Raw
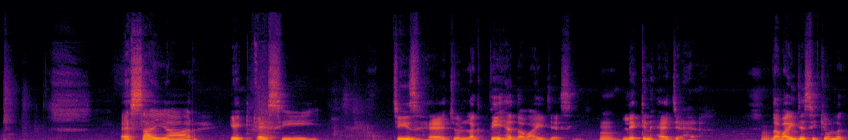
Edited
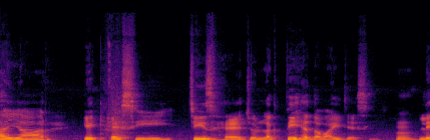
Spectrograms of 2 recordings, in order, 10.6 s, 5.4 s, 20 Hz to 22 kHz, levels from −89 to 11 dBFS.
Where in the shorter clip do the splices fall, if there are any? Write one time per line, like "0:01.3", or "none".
0:02.2

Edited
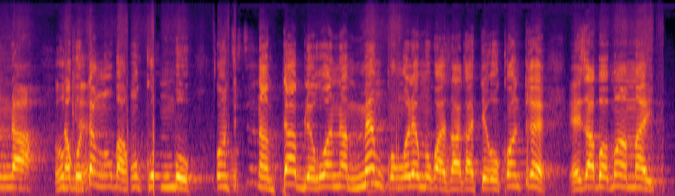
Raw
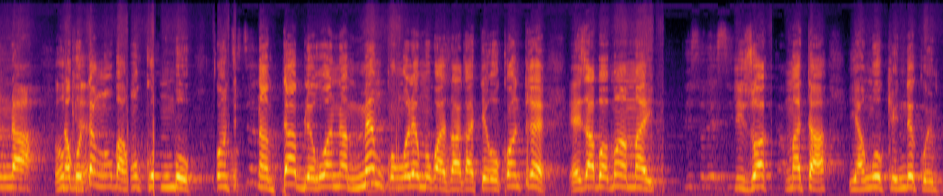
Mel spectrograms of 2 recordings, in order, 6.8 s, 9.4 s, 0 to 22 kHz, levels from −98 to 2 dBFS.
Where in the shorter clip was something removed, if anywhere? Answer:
none

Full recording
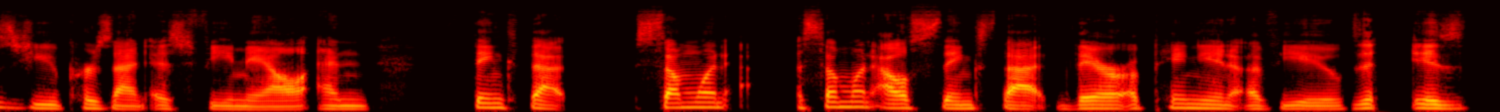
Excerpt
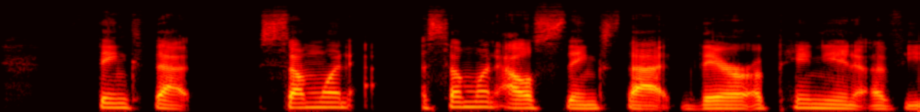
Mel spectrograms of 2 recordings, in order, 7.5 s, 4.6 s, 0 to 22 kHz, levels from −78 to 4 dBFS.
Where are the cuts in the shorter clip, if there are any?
none

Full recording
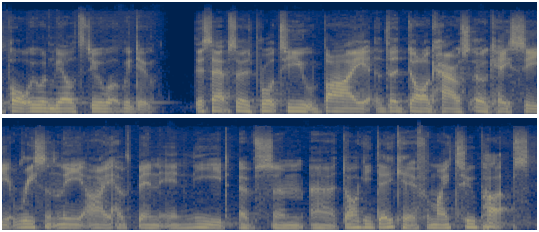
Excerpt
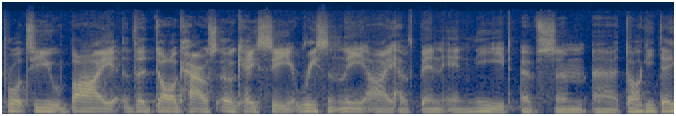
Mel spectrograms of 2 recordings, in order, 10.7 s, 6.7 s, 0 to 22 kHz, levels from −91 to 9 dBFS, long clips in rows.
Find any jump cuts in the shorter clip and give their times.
none

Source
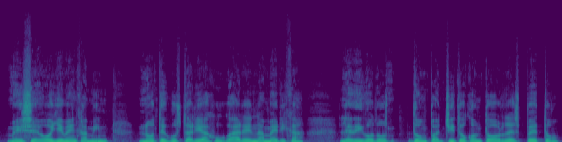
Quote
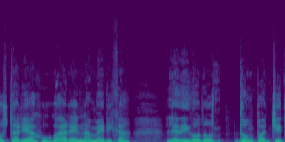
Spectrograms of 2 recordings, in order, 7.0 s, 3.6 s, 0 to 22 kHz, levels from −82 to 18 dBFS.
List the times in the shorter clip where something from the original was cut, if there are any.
none

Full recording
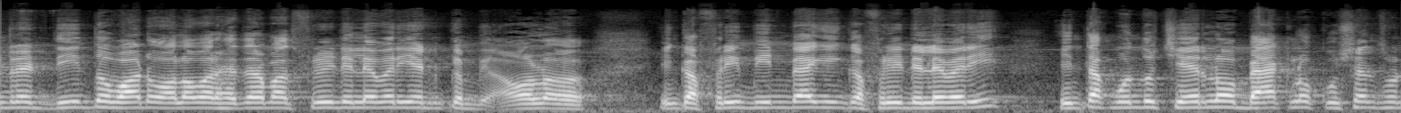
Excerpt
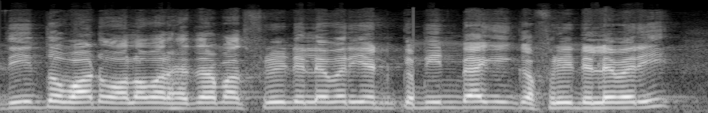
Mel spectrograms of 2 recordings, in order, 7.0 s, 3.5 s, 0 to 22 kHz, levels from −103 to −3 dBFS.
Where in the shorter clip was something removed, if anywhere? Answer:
0:02.1

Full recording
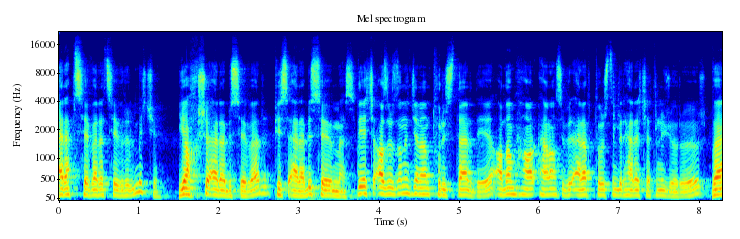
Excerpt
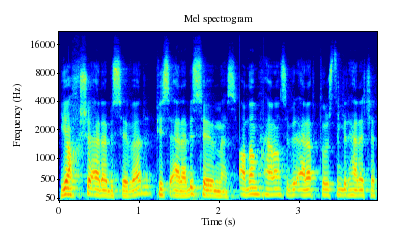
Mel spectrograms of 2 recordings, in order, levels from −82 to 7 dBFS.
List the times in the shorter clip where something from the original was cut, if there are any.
0:02.4

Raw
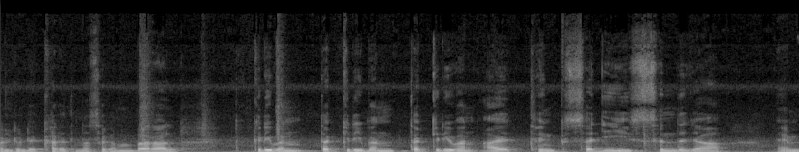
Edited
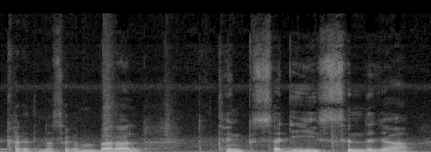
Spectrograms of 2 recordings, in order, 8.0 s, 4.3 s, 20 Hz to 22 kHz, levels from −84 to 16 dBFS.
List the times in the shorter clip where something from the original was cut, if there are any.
0:02.1

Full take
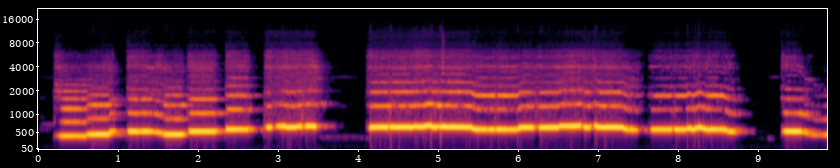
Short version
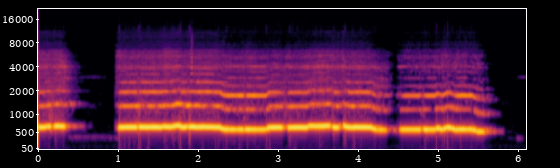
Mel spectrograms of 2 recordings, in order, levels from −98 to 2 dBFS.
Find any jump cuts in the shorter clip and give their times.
none

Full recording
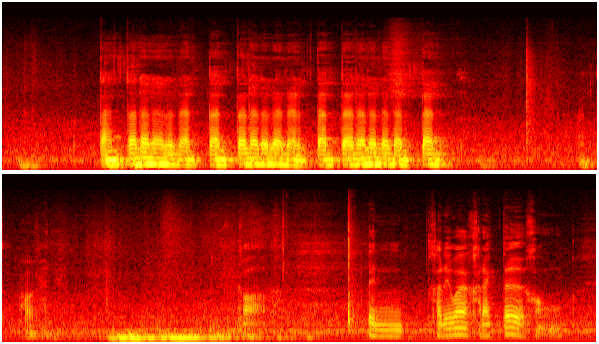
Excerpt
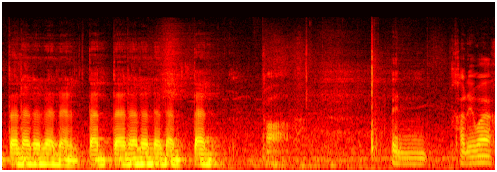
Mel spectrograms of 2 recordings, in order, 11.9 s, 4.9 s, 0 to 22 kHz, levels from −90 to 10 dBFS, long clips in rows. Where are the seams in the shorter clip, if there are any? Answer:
0:02.6

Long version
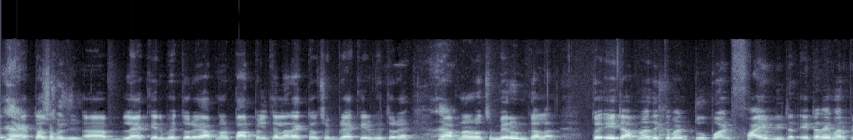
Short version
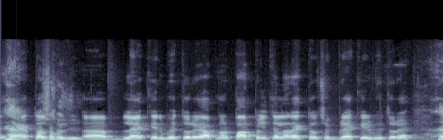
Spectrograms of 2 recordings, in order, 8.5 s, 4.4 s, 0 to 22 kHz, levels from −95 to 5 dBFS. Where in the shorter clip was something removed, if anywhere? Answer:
none

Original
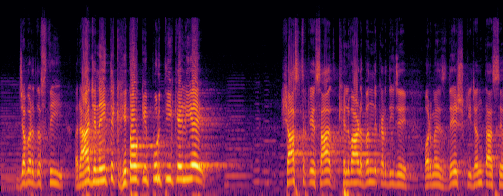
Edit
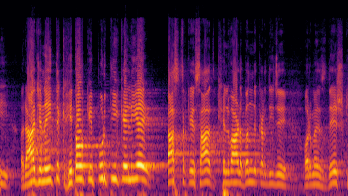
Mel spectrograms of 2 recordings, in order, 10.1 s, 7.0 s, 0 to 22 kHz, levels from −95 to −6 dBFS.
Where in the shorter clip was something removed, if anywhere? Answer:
0:03.4

